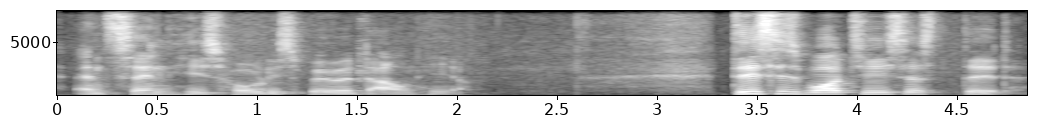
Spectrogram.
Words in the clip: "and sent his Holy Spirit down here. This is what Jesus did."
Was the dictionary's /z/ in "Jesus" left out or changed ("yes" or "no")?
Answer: yes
